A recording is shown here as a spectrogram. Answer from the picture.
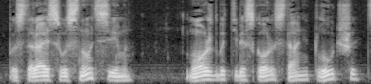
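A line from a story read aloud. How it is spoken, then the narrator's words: Soft. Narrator (Russian): тихо сказала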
